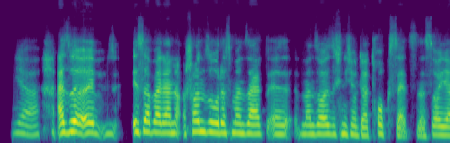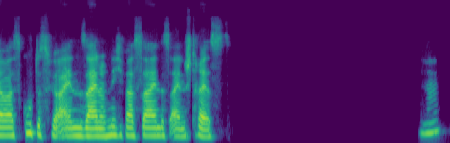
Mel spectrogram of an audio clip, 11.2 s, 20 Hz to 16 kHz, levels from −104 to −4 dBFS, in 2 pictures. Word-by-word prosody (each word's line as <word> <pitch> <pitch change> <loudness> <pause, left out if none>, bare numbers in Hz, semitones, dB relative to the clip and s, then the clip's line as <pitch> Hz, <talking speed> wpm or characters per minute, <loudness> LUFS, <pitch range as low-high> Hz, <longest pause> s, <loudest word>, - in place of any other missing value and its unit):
Ja. 190 -4 -8 0.2
Also, 220 +4 +6
äh, 220 -1 +7
d 195 0 -11 0.2
ist 230 +2 +3
aber 230 -2 +5
dann 215 -1 +2
schon 240 +4 +2
so, 225 -1 +4
dass 215 0 +1
man 210 -2 +1
sagt, 195 -2 +2
äh, 190 -1 -4
man 190 0 -3
soll 195 0 +2
sich 185 0 -7
nicht 195 -1 -1
unter 170 -2 -2
Druck 200 0 -3
setzen. - - -7
Es 155 - -9
soll 180 -1 -1
ja 170 -1 +1
was 165 -1 -3
Gutes 210 -4 -6
für 160 - -4
einen 160 +1 -2
sein 155 0 +1
und 150 0 -4
nicht 170 0 -6
was 160 -3 -4
sein, 160 +1 -1
das 160 -1 -10
einen 150 0 -5
stresst. 145 -5 -6 2.4
Mhm. 210 +4 -12
190 Hz, 190 wpm, -21 LUFS, 165-215 Hz, 2.4 s, äh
